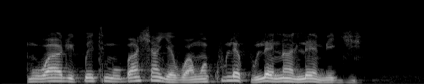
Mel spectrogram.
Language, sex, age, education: Yoruba, male, 30-45, tertiary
